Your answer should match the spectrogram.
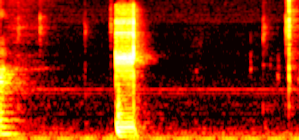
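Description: A short recorded nasal murmur, the alveolar [n] hummed by a man, played back once from a lecture slide about a second in.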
